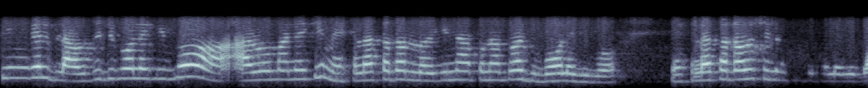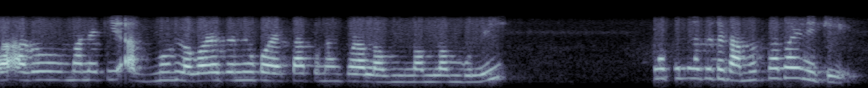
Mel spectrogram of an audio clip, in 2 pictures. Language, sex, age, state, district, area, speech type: Assamese, female, 30-45, Assam, Morigaon, rural, conversation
